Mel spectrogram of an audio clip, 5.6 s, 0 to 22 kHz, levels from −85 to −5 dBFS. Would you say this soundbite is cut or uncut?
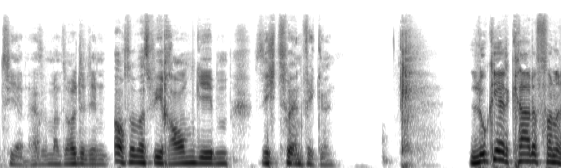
cut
